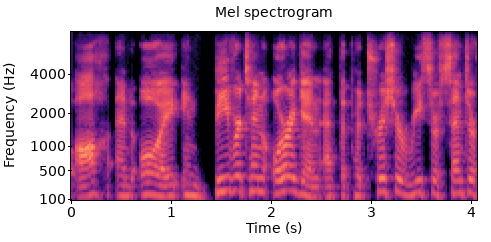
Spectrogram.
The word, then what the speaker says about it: Oregon: to inform you that the state is not pronounced Oregon it's Oregon if you want to get along well with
